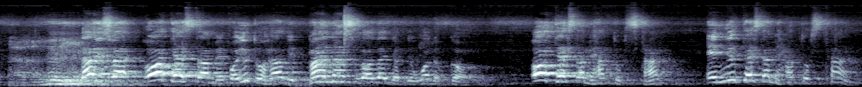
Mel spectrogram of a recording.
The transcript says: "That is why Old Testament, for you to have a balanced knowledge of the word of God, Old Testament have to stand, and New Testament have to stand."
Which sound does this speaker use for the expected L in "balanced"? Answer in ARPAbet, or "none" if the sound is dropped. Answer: N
